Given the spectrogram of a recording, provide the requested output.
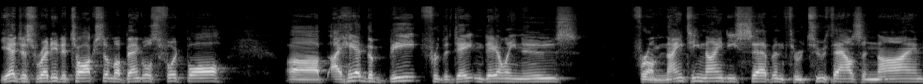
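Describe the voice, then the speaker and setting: On a very clean recording with a silent background, a man with a fairly high pitch talks at a moderate pace with ordinary pitch variation in a normal speaking voice. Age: 60s. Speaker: retired sports writer and radio commentator. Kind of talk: podcast interview.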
